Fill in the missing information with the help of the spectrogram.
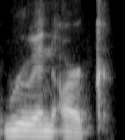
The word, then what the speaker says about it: Ruin Arc: So it's like ruin, like you're ruining something, and monarch. So like Ruin Arc.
